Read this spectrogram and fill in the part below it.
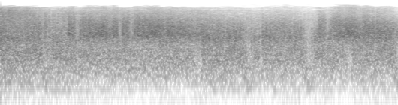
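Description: A vehicle engine roars as a jeep drives over dirt.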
